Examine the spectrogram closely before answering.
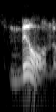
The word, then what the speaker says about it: Milne: Well, John, to put the record straight, my last name is pronounced Milne with a silent E. Think A.A. Milne, Winnie the Pooh.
